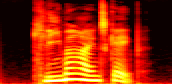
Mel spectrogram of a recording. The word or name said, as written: klimaregnskab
